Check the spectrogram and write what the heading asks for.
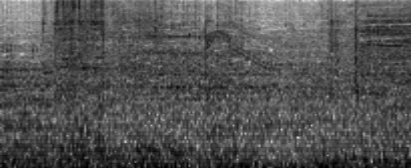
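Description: TV channel ident music: dense electronic sound design with mechanical, ratchet-like clicking textures and sweeping whooshes, about half a second in and again near the end.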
